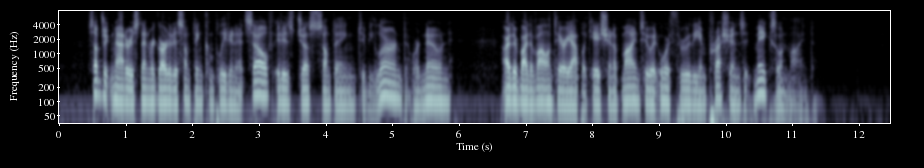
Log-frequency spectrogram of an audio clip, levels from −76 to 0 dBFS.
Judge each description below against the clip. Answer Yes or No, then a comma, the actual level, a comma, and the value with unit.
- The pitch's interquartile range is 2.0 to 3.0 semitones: Yes, average, 2.7 semitones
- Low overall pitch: Yes, very low, 95 Hz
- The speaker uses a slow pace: No, average, 175 wpm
